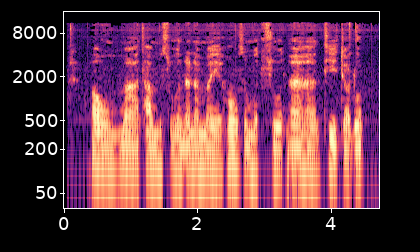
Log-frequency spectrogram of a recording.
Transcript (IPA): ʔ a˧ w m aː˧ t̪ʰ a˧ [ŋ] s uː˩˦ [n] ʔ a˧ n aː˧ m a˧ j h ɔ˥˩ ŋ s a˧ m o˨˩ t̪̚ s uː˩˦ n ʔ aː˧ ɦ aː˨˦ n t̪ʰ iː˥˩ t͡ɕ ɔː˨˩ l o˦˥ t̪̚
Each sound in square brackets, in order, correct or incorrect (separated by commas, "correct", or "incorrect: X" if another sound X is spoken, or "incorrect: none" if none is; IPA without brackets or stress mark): incorrect: m, correct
